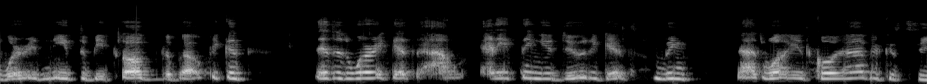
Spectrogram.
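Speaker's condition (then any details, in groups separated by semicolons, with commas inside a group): Aicardi-goutieres syndrome; able to speak, unusual for condition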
